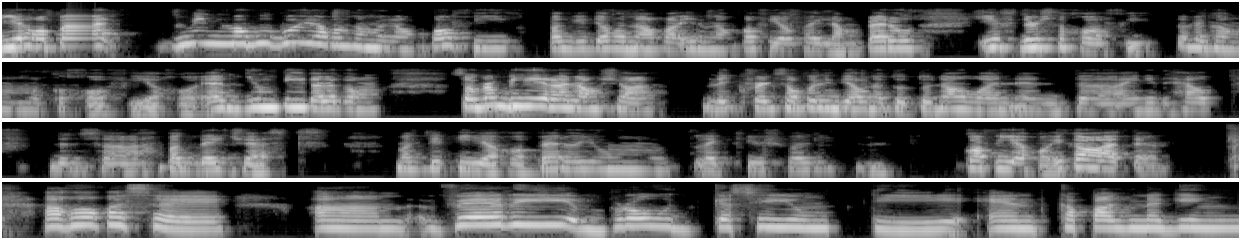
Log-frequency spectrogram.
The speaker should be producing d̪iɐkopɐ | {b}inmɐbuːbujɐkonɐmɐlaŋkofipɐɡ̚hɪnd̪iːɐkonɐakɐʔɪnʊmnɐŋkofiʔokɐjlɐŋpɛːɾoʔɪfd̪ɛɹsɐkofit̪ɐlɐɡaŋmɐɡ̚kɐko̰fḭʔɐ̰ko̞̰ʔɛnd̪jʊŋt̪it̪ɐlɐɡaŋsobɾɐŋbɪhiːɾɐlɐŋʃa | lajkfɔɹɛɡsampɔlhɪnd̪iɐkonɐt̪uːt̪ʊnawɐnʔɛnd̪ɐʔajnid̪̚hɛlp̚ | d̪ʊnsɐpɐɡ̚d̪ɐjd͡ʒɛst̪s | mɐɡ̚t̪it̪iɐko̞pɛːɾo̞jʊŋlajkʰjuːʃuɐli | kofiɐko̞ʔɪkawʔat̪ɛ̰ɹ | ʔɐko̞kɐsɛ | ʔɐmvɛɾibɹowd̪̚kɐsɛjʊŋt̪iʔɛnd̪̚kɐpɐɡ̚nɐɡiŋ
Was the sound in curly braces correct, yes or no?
no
